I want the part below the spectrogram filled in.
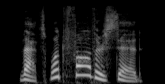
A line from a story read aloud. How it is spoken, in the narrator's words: Bobby explained eagerly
